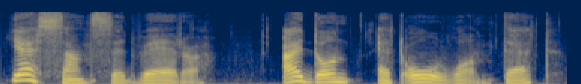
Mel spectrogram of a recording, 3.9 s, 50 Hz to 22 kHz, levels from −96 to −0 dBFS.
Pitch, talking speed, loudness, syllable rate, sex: 150 Hz, 140 wpm, -20 LUFS, 3.9 syllables/s, female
